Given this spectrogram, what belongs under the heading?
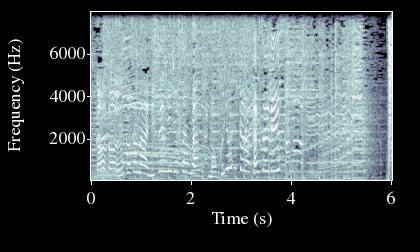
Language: Japanese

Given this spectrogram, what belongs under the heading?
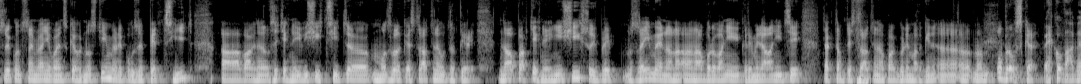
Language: Czech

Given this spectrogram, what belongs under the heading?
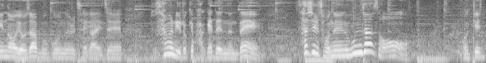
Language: Korean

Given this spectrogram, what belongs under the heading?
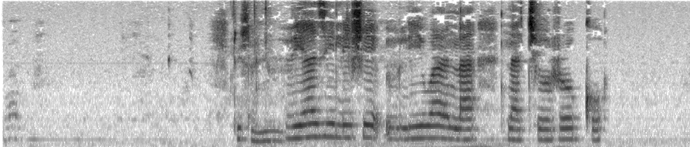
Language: Swahili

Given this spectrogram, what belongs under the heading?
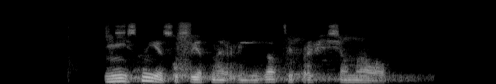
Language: Belarusian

